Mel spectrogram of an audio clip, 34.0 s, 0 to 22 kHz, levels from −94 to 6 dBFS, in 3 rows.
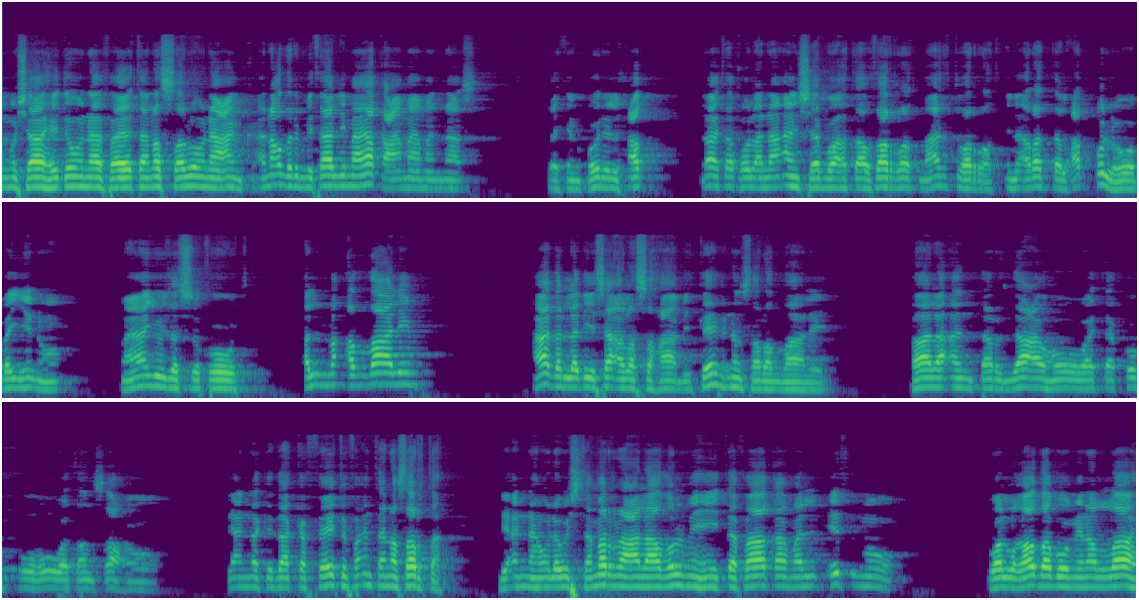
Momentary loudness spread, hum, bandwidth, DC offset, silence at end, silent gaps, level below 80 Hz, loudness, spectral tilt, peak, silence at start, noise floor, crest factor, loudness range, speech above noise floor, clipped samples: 13 LU; none; 12 kHz; under 0.1%; 0 s; none; -50 dBFS; -22 LUFS; -6 dB/octave; -2 dBFS; 0 s; under -90 dBFS; 20 dB; 7 LU; over 68 dB; under 0.1%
